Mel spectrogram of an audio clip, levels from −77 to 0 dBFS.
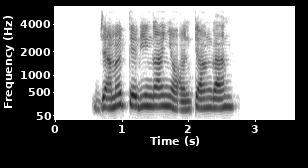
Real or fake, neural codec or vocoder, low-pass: fake; codec, 16 kHz, 4 kbps, FunCodec, trained on Chinese and English, 50 frames a second; 5.4 kHz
